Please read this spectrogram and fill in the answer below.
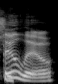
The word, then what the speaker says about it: Cthulhu: Lovecraft's short story, The Call of, I'm going to butcher how to say it's this. It's Cthulhu. – Cthulhu, thank you.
